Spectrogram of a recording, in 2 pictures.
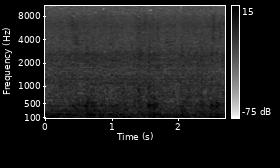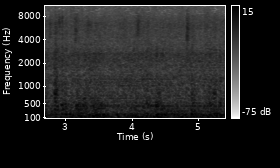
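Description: Steady running rumble of a train heard from inside the passenger car as it rolls along the track, with a few faint clicks.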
